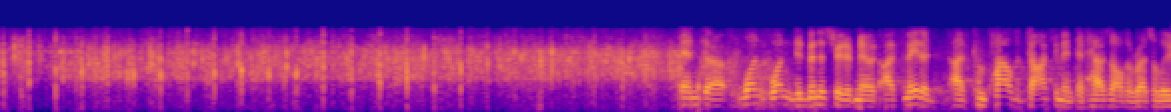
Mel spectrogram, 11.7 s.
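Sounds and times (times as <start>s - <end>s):
audience round of applause: 0.0s - 8.1s
speech: 6.8s - 11.7s.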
